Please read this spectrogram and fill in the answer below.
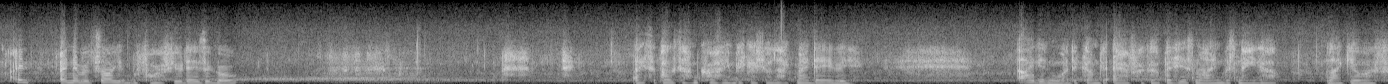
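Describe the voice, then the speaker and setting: An actress playing an anguished, pleading widow in a 1960s radio drama, speaking with emotional, breathy urgency. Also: female voice, on the low side, fairly even intonation, normal speed, natural voice. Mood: sorrowful. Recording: noisy old radio recording.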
